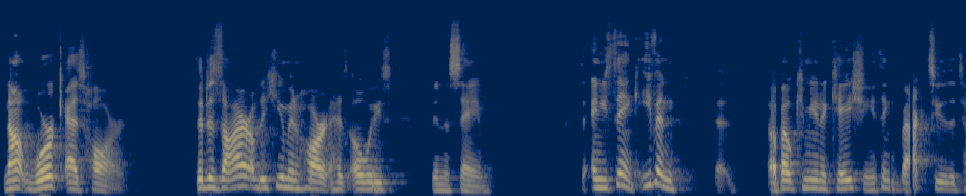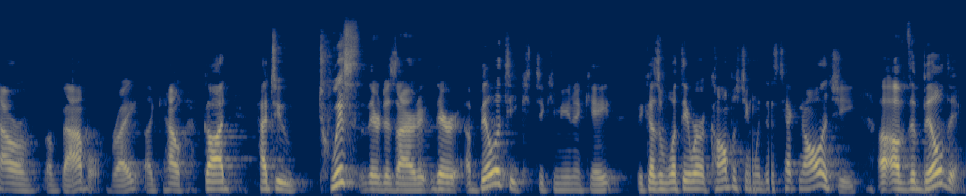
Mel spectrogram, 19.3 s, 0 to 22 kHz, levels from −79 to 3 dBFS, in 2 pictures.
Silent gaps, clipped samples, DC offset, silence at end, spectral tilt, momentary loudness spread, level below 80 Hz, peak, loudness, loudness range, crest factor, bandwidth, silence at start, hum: 1.55-1.64 s, 1.88-1.95 s, 5.16-5.57 s, 5.74-5.79 s, 7.59-7.63 s; under 0.1%; under 0.1%; 0.05 s; -4.5 dB/octave; 16 LU; -76 dBFS; -6 dBFS; -26 LUFS; 5 LU; 22 dB; 14.5 kHz; 0.05 s; none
